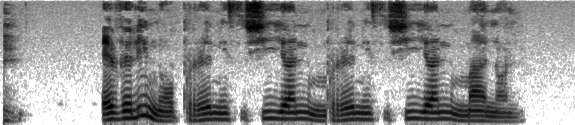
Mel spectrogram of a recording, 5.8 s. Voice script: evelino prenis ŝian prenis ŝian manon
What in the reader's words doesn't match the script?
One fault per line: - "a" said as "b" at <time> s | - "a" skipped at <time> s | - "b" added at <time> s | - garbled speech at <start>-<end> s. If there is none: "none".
none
